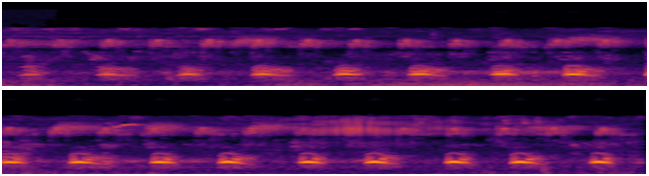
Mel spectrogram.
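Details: Narina trogon (Apaloderma narina) from Southern Africa calling: a long series of low, soft hoots, about two per second, growing steadily louder, over faint high insect or bird chatter.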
